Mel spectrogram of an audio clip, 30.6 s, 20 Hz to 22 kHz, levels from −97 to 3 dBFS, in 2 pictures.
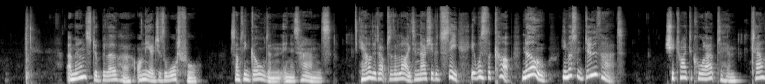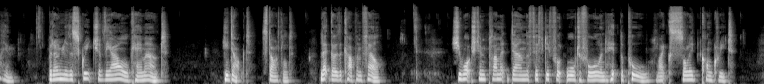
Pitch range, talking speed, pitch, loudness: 145-200 Hz, 155 wpm, 180 Hz, -16 LUFS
